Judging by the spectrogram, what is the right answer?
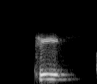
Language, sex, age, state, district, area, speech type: Hindi, female, 60+, Uttar Pradesh, Hardoi, rural, conversation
